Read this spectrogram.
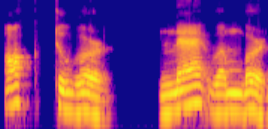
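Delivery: अक्टूबर, नवंबर drawn out slowly; slow classroom demo of अक्टूबर and नवंबर; slow careful pronunciation. Shown as a demonstration. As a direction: sound out the two months slowly for learners. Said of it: "बहुत सारे लोग गलती करते हैं".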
